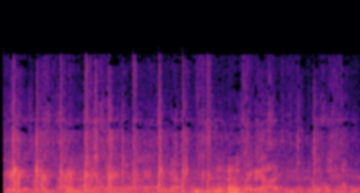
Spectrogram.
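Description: Young women clap their hands in a quick rhythm.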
